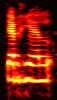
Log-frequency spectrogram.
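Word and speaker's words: Gabrielle: Gabriel is pronounced the same for men and women in French. So I get called Gabriel a lot, all through college.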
